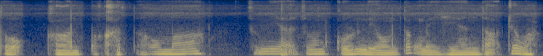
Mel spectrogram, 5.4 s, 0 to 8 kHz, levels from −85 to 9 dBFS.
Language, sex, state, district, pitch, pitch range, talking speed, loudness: Mizo, male, Mizoram, Aizawl, 105 Hz, 100-120 Hz, 200 wpm, -18 LUFS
